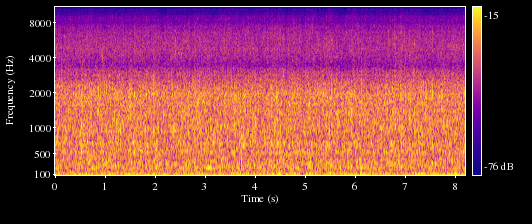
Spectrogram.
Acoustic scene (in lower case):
park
